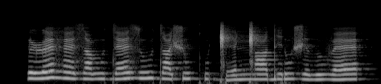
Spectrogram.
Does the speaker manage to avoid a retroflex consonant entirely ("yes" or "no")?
no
